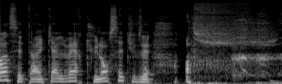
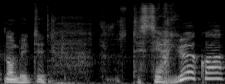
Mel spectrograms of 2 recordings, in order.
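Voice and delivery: normal talking voice

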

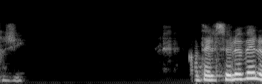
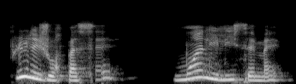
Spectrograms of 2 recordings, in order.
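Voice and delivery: plain reading voice

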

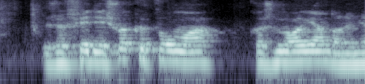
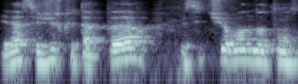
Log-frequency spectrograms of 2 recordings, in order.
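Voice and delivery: normal talking voice

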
